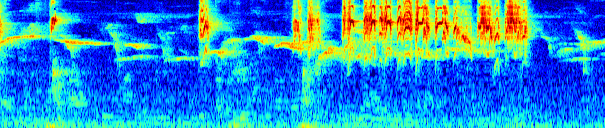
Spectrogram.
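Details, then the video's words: Lure recording of a Sumatran leafbird in agitated, energetic song. A long thin whistle and sharp chip notes lead into a sustained run of rapid, scratchy, high-pitched trilled notes lasting over a second. "SOGON GACOR EMOSI | pancingan sogok ontong atau SOGON biar cepat bunyi, suara asli"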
